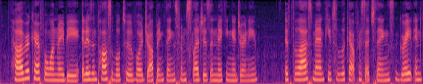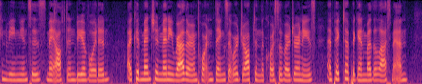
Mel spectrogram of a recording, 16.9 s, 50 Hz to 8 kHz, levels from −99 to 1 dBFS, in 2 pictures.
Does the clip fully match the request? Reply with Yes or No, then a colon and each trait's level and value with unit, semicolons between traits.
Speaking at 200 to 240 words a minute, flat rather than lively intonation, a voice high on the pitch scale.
Yes: fast, 205 wpm; narrow, 1.7 semitones; high, 205 Hz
